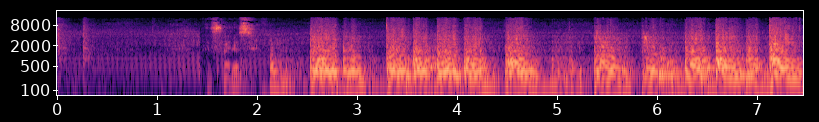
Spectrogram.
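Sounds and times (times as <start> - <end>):
sensor-amplified buzz of a fake mosquito wing: 0.0 - 7.4
speech: 1.5 - 7.4.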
